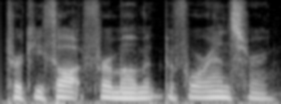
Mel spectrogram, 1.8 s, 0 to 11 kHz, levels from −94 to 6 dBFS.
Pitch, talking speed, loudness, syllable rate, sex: 135 Hz, 240 wpm, -15 LUFS, 7.6 syllables/s, male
